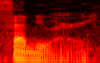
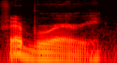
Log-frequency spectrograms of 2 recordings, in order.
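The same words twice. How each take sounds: First: The first r after b is dropped. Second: The first r after b is pronounced. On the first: This is the speaker's usual pronunciation. "It's spelled February, right? ... But it's February" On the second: This is how other people say it. "I've heard people say February. It's really weird for me to try to say it that way"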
